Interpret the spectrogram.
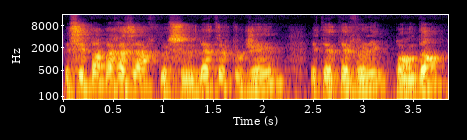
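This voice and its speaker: A man whose first language is Arabic, recounting his film work to an audience in a halting way, repeating words as he restarts. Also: high-pitched, distant mic. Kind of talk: spoken recollection to an audience. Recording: echoey room, voice from off-mic.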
